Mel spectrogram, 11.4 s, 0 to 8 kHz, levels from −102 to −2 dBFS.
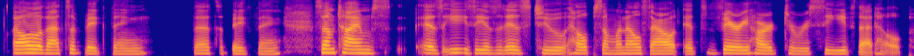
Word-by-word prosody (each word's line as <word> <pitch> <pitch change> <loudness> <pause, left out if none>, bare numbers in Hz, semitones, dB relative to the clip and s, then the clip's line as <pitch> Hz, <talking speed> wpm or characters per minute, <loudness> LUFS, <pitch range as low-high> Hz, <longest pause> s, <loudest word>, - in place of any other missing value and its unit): Oh, 190 +1 +6
that's 175 +1 +1
a 190 - 0
big 160 -4 -2
thing. 145 -1 -6 0.6
That's 80 - -3
a 160 - -11
big 155 -1 -3
thing. 145 +2 -7 0.4
Sometimes, 190 -3 +3
eh, - - -26 0.4
as 170 -2 +1
easy 185 -3 -2
as 165 -1 -4
it 170 -1 -7
is 175 -1 0
to 160 -2 -2
help 170 -1 -1
someone 160 -1 -3
else 165 0 0
out, 155 0 +3
it's 150 +6 -5
very 165 -1 +3
hard 160 -3 +2
to 160 - -6
receive 155 +2 -5
that - - 0
help. - - -6
165 Hz, 145 wpm, -24 LUFS, 155-180 Hz, 0.6 s, Oh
